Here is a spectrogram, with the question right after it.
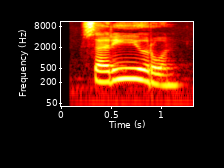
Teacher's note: letter Ya, which is coming right after the Kasra and it's stretching it for 2 counts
